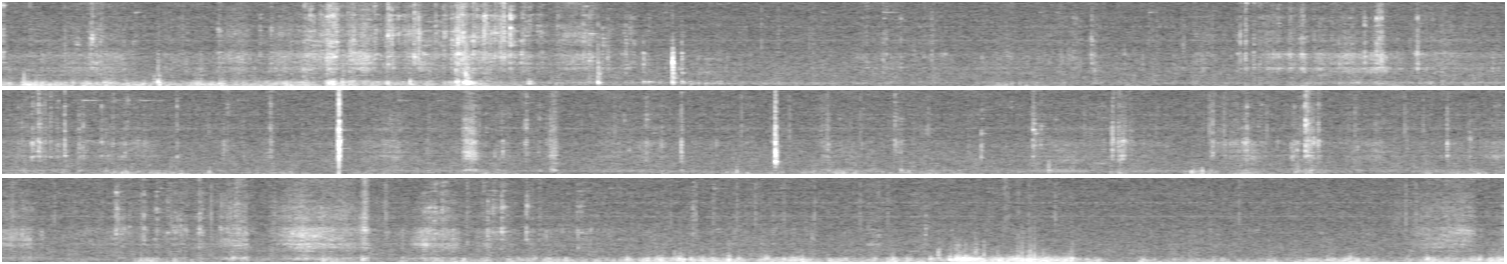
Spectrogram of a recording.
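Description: Crampons and ice tools knock and scrape on ice.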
